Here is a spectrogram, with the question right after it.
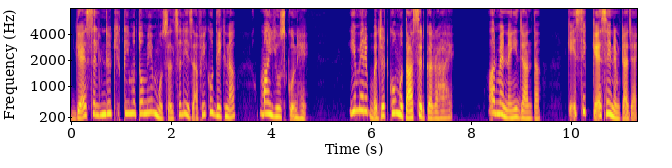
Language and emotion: Urdu, sad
